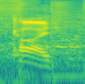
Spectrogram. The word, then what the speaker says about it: Kai: Kai. Kai. That rhymes with Guy.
